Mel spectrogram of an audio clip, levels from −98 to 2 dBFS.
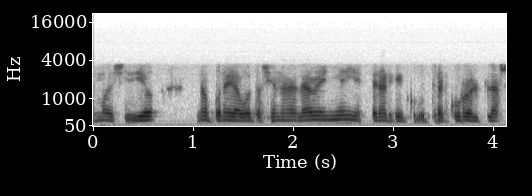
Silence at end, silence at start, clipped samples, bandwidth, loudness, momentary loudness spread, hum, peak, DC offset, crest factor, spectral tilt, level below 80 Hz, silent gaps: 0 s; 0 s; under 0.1%; 3.7 kHz; -20 LUFS; 6 LU; none; -4 dBFS; under 0.1%; 16 dB; -7.5 dB/octave; -62 dBFS; none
